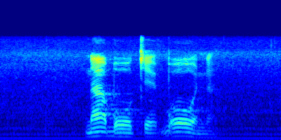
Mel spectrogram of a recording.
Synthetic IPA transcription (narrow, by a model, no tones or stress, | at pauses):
naɓɔkʼɛɓɔːna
